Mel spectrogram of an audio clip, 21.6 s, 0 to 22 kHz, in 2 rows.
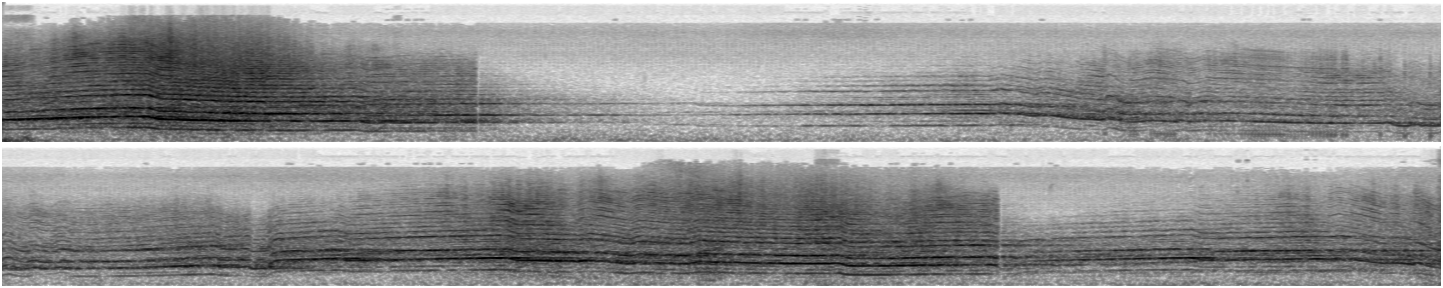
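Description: A Williams Formula 1 car runs down the pit straight with DRS open into turn 1, its high engine whine loud and steady, rising and falling in pitch through gear changes with no talk over it.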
